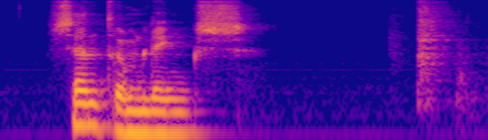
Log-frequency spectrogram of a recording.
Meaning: center-left (US), centre-left (UK)
- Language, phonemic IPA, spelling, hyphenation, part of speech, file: Dutch, /ˌsɛn.trʏmˈlɪŋks/, centrumlinks, cen‧trum‧links, adjective, Nl-centrumlinks.ogg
